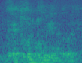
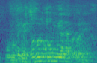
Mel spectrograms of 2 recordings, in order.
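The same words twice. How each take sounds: First: Much softer, lower, settling take of "retomber la colère"; calming down. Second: Said in the usual way. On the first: Shown as a demonstration. Speaker shows the audience anger settling, much softer and lower. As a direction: let the words sink softly as the anger drops.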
